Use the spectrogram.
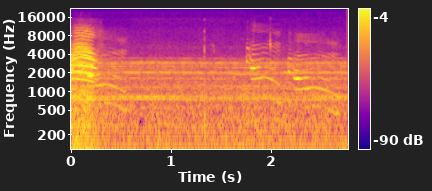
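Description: A cat in the Minecraft video game gives a sharp meow at the start, then a couple of fainter meows follow over a steady hum of game audio.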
